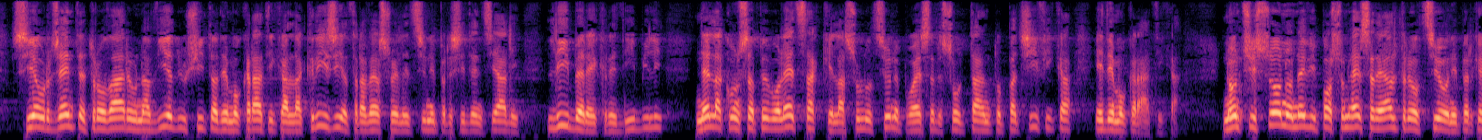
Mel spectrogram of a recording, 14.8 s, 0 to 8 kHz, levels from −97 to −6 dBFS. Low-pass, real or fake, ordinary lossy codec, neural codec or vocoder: none; real; none; none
